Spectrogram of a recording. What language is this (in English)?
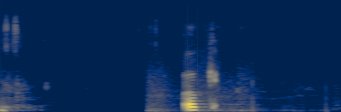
Punjabi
